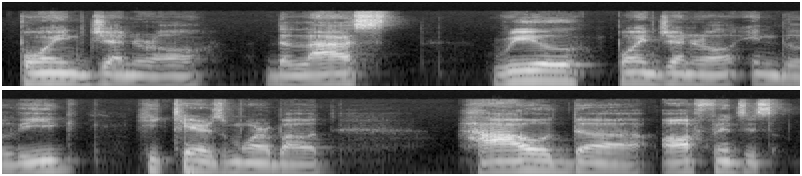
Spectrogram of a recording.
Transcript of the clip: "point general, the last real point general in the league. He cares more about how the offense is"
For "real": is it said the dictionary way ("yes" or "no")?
yes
